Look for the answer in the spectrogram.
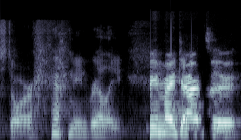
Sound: laughs

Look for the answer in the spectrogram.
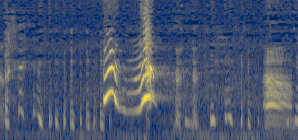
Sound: dog howling

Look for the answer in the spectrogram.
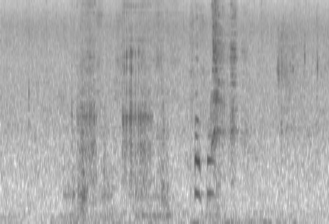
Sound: childish giggling

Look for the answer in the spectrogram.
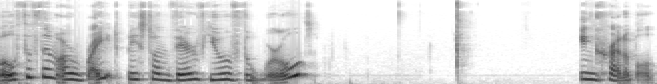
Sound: chef’s kiss

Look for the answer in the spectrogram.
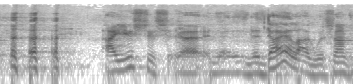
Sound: laughing

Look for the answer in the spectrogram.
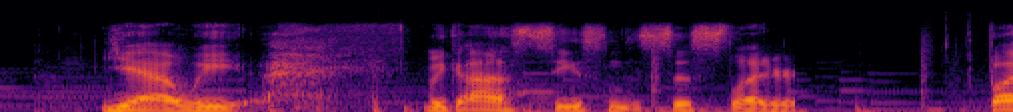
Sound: sigh

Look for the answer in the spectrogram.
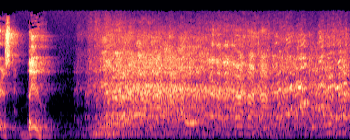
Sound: audience laughing

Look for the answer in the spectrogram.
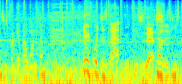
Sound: laughing

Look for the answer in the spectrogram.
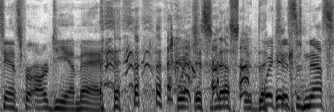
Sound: laughs

